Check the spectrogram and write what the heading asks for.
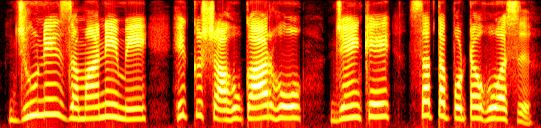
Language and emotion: Sindhi, neutral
